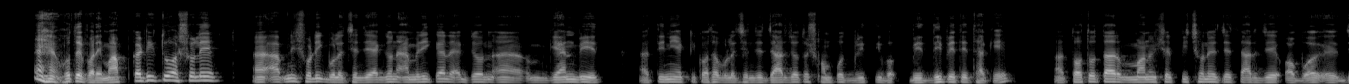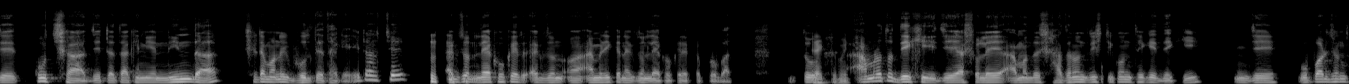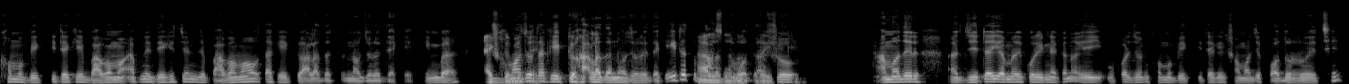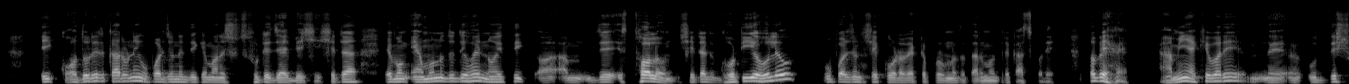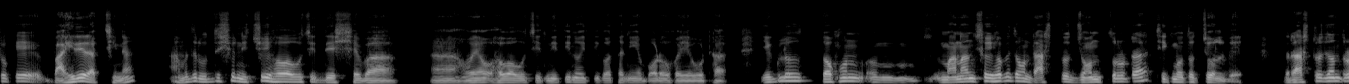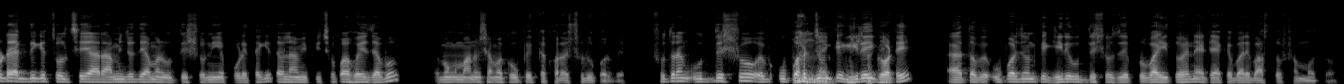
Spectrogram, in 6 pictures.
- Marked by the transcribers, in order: tapping; other background noise; chuckle; "নিশ্চয়ই" said as "নিচই"; laughing while speaking: "উপার্জনকে"
- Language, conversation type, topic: Bengali, podcast, উপার্জন আর উদ্দেশ্যের মধ্যে আপনার কাছে কোনটি বেশি গুরুত্বপূর্ণ?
